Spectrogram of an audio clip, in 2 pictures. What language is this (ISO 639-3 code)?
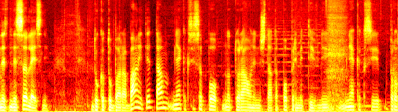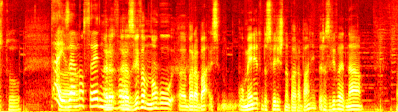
bul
